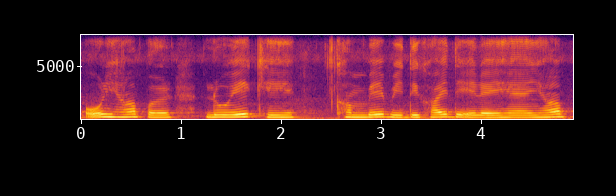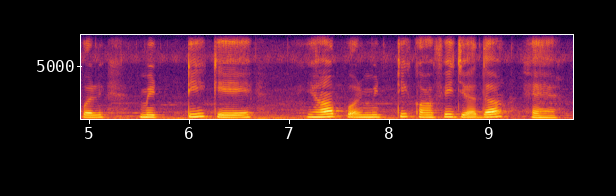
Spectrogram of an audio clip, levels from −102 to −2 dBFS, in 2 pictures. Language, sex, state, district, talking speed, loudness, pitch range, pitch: Hindi, female, Uttar Pradesh, Saharanpur, 130 wpm, -17 LUFS, 210-245 Hz, 220 Hz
